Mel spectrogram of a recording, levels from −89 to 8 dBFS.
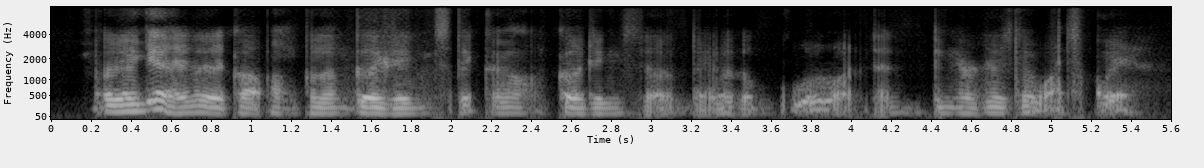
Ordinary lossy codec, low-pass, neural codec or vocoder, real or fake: none; none; codec, 16 kHz, 1 kbps, FreqCodec, smaller model; fake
